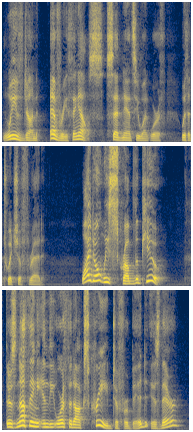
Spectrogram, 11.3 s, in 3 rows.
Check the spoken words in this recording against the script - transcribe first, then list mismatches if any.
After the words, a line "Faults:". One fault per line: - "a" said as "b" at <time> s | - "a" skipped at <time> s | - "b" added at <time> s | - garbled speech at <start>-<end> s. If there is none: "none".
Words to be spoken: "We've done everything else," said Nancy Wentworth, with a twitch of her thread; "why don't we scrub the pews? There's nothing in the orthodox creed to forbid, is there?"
"We've done everything else," said Nancy Wentworth, with a twitch of thread; "why don't we scrub the pew? There's nothing in the orthodox creed to forbid, is there?"
Faults:
- "her" skipped at 4.2 s
- "pews" said as "pew" at 6.5 s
